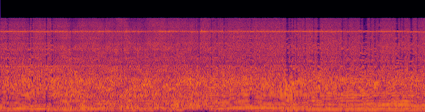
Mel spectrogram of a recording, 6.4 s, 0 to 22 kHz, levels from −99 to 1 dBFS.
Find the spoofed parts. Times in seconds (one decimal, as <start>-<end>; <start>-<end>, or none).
0.8-3.1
